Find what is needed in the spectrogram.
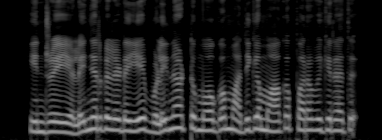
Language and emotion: Tamil, sad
